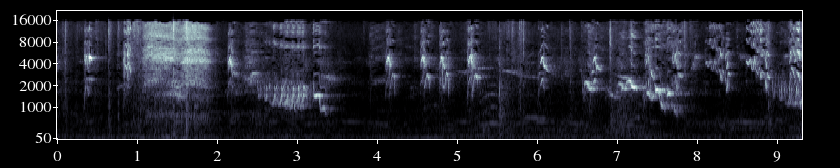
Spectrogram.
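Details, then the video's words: Tame caged local black-naped oriole, out of its spotted juvenile plumage, giving harsh squawking notes mixed with brief whistled phrases and short chirps in irregular bursts. "BURUNG Kepodang Lokal lepas trotol sudah teler"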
